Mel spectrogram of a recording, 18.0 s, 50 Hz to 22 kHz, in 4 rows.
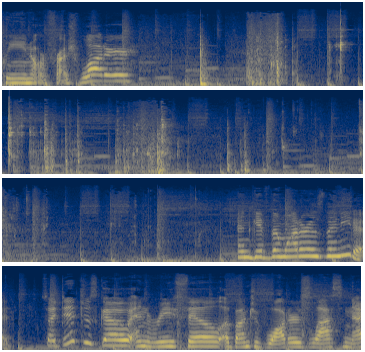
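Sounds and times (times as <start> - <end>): background music: 0.0 - 18.0
water dishes clinking: 3.4 - 8.3
water sloshing in dishes: 4.2 - 9.7.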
